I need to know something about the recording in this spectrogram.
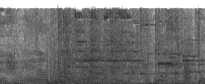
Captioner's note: metal falling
